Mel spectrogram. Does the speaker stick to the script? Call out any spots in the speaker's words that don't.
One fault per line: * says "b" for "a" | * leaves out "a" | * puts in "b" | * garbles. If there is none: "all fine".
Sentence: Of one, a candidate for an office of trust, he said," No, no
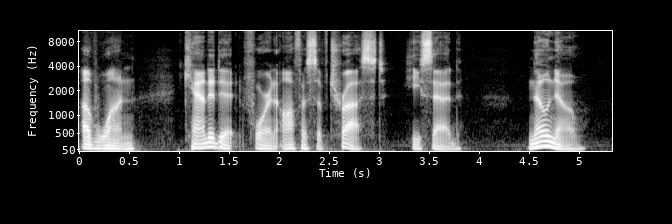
* leaves out "a"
